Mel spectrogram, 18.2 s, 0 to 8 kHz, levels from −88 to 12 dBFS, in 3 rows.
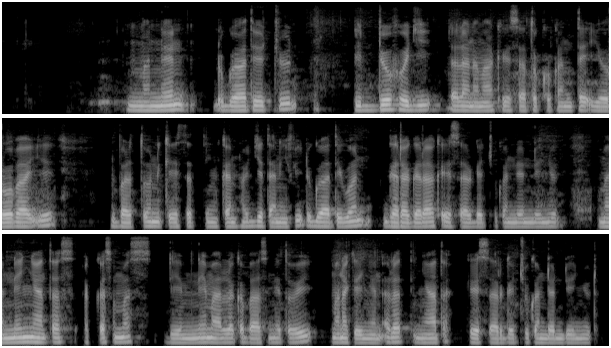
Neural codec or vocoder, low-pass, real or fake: none; 7.2 kHz; real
